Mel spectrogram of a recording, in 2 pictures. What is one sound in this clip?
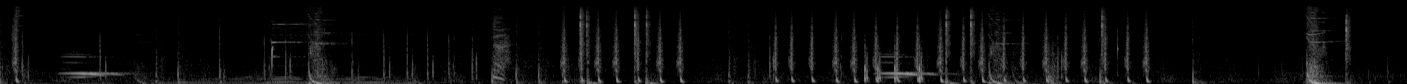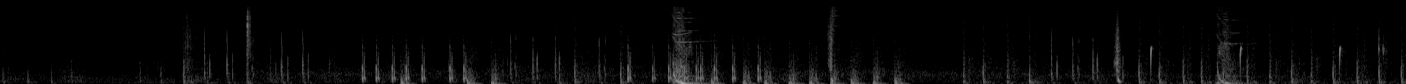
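Video game sword hits land with sharp thwacks.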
